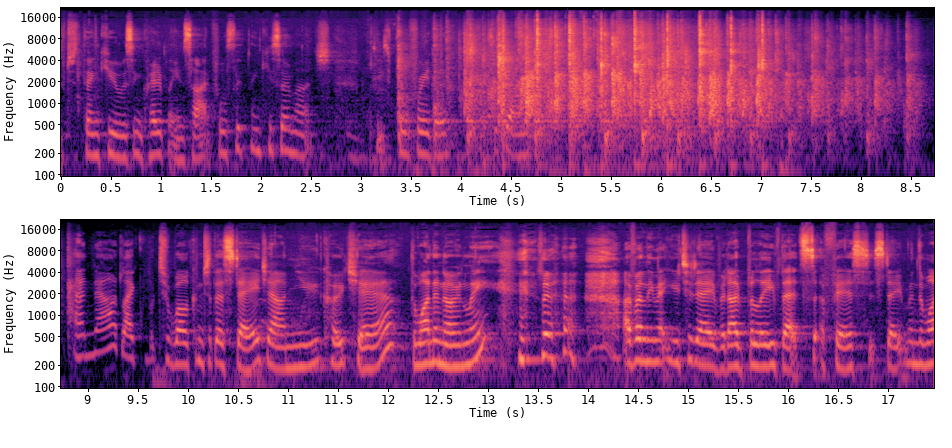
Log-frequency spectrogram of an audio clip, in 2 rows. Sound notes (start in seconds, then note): 4.8 audience applauds; 13.1 chuckles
